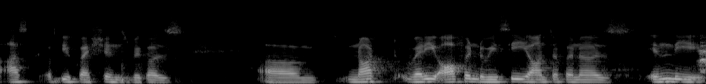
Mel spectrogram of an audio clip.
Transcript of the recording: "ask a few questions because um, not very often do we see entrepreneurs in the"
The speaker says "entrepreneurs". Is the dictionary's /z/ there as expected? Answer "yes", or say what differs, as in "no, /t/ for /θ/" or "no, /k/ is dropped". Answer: yes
